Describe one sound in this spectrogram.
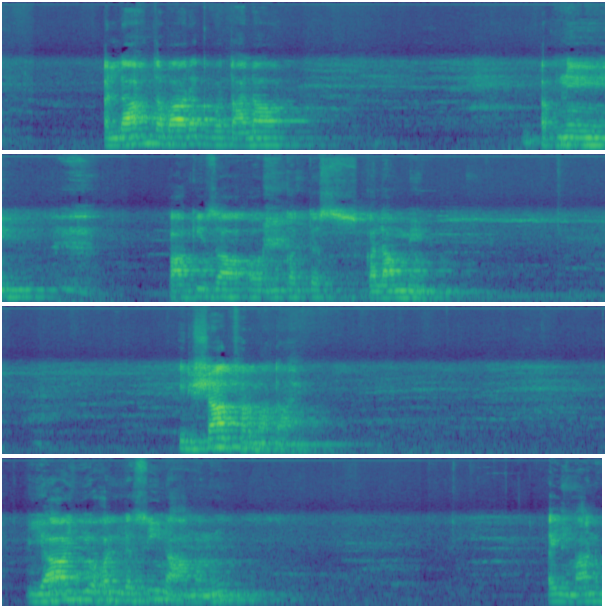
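A man speaks in bursts through a microphone and loudspeaker, pausing between phrases.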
